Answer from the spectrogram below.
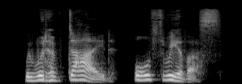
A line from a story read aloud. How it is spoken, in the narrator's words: James said, his voice turning into a growl as he continued on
